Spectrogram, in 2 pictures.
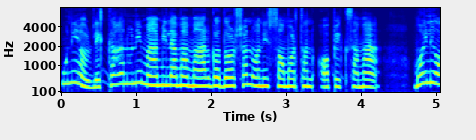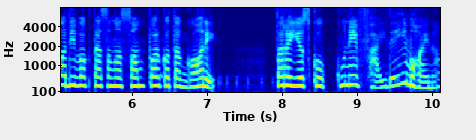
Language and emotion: Nepali, sad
